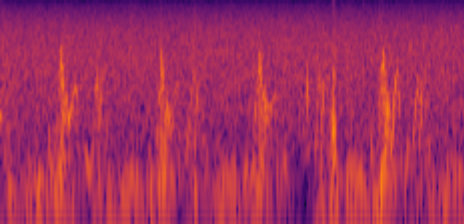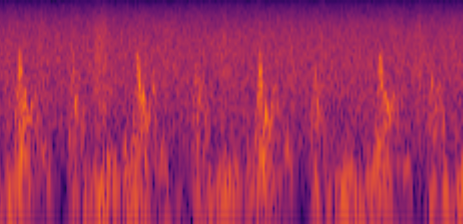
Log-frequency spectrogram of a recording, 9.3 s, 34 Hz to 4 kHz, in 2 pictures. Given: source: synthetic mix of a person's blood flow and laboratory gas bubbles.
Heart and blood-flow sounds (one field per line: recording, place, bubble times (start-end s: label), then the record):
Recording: Doppler ultrasound of blood flow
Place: precordium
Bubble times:
3.04-3.12 s: bubbles
3.29-3.39 s: bubbles
From the record:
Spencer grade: 2 (many but less than half of the cardiac periods contain bubble signals, singularly or in groups)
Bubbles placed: only in the low amplitude regions of the cardiac cycle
